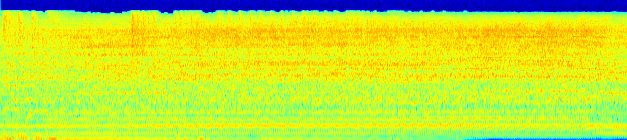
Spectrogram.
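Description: Tofaş Şahin's engine held at high, steady revs while the rear tyres spin in a smoky burnout.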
